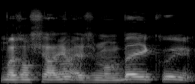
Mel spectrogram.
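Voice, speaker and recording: Lisping man, low-pitched rambler. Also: level tone. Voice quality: lisp, slushy s. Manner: rambling, hesitant, frequent long searching pauses; crude slang. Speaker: video creator. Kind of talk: unscripted casual monologue.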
